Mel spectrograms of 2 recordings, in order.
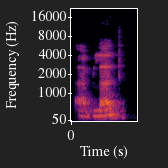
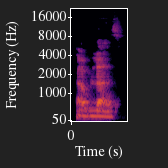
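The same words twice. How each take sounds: First: The final d is a hard d sound. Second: The final d sounds soft, like English th. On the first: The speaker calls it wrong. "it doesn't tend to be pronounced as a hard D like hablad" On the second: The speaker calls it right. "it's almost like the English T H"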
